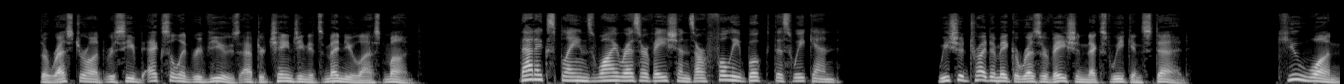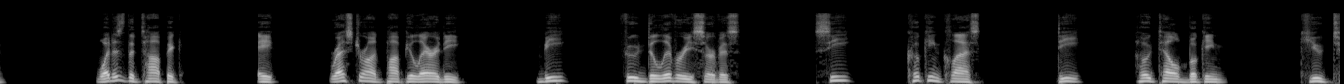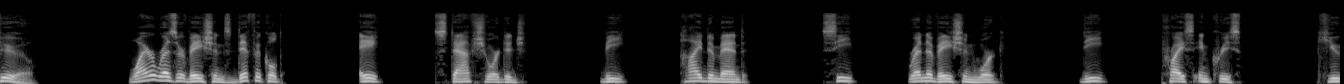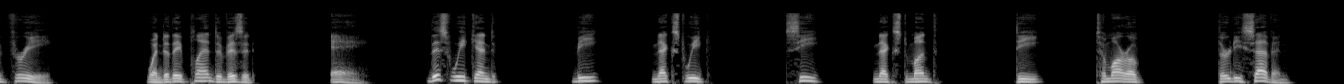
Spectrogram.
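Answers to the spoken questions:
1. A: Restaurant popularity.
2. B: High demand.
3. B: Next week.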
